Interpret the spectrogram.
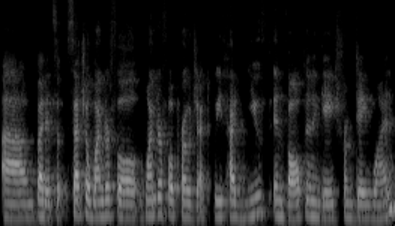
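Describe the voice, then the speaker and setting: With a Canadian accent, a woman speaks at a fairly low pitch and a fairly quick pace. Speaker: hospital foundation fundraiser. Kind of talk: presentation talk. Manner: fast.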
